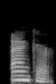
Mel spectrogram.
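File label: "anchor", American English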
